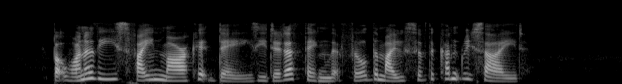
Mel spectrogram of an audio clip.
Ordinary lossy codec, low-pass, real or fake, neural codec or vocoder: Opus, 64 kbps; 7.2 kHz; real; none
